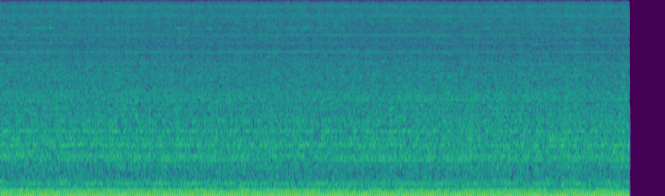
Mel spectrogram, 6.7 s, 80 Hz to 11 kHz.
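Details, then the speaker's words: Mercedes-Benz 300SE during gear shift repairs, engine running after the fuel feed pump was checked at 1 litre in 15 seconds: steady, even low rumble at idle with no knocks, misses or ticks; engine sounds healthy and smooth. "That's the engine itself, you can hear running away there."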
